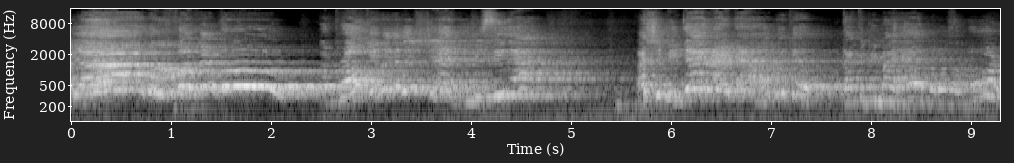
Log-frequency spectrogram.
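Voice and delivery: high, loud whooping surfer voice; excited surfer. Acted. Surfer showing off the broken board, wildly excited. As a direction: whoop it up like a surfer who survived a wipeout. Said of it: "they're excited that they didn't get bit".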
